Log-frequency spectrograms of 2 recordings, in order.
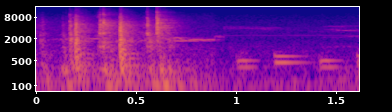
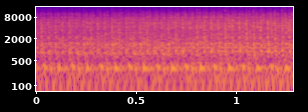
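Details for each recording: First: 2013 Mini diesel, N47 engine, reinstalled after timing chain replacement: starter spins fast and evenly about three seconds with light uniform pulses, no firing; briefly started then cut out, owner suspects no compression. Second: 2013 Mini N47 diesel, first run after timing chain replacement and engine refit: steady idle with even, light tappet clatter, no misses or hunting; running normally.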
